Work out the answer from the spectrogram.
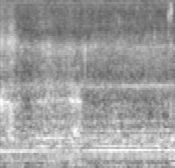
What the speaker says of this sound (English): That's the Gourock ferry.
